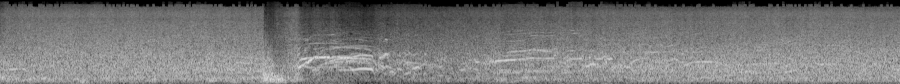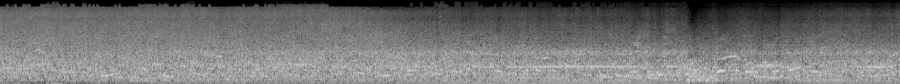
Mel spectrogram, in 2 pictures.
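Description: Loud rushing water effect on a theme park tram ride through the Red Sea, a dense continuous roar that surges on for the whole stretch, with a low rumble joining partway through.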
